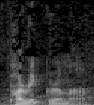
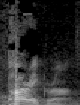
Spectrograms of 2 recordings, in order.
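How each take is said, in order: First: The word ends with a final a vowel. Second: The word ends on the consonant m. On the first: The speaker calls it right. "no, it's parikrama" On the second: The speaker calls it wrong. "generally how Westerners, but let's say at least Americans"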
